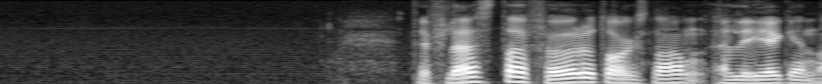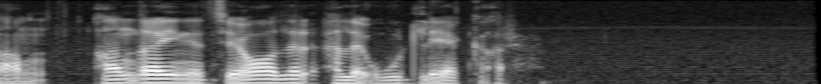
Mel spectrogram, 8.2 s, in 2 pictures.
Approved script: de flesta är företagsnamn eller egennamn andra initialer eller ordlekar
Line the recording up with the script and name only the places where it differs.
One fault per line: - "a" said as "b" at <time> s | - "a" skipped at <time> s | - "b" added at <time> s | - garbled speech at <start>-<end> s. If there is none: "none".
none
